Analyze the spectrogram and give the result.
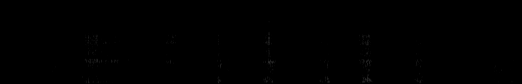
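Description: A steel fountain pen nib scratches across a thin, solid lined paper sheet lying flat, writing in continuous handwriting. Quiet, bright, crisp scratching comes in short bursts of strokes separated by brief pauses, with little low end.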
